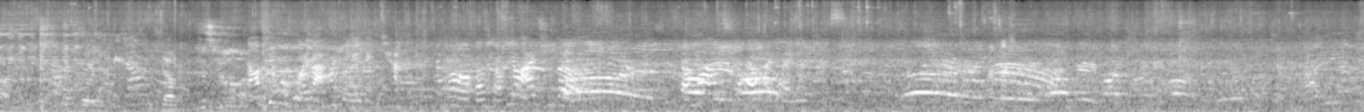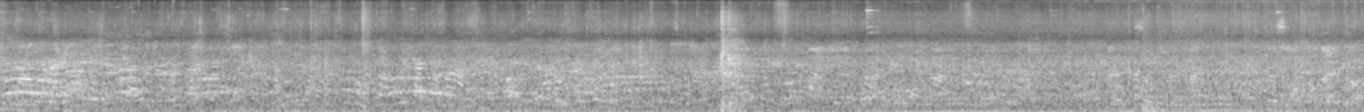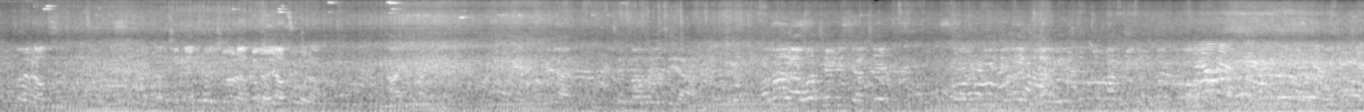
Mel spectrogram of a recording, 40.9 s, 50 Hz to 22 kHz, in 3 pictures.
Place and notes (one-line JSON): {"title": "Gongming St., New Taipei City - walking in the Street", "date": "2013-11-17 11:29:00", "description": "Walking through the mall during holidays, Tourists from all over, Binaural recordings, Zoom H6+ Soundman OKM II", "latitude": "25.17", "longitude": "121.44", "altitude": "7", "timezone": "Asia/Taipei"}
